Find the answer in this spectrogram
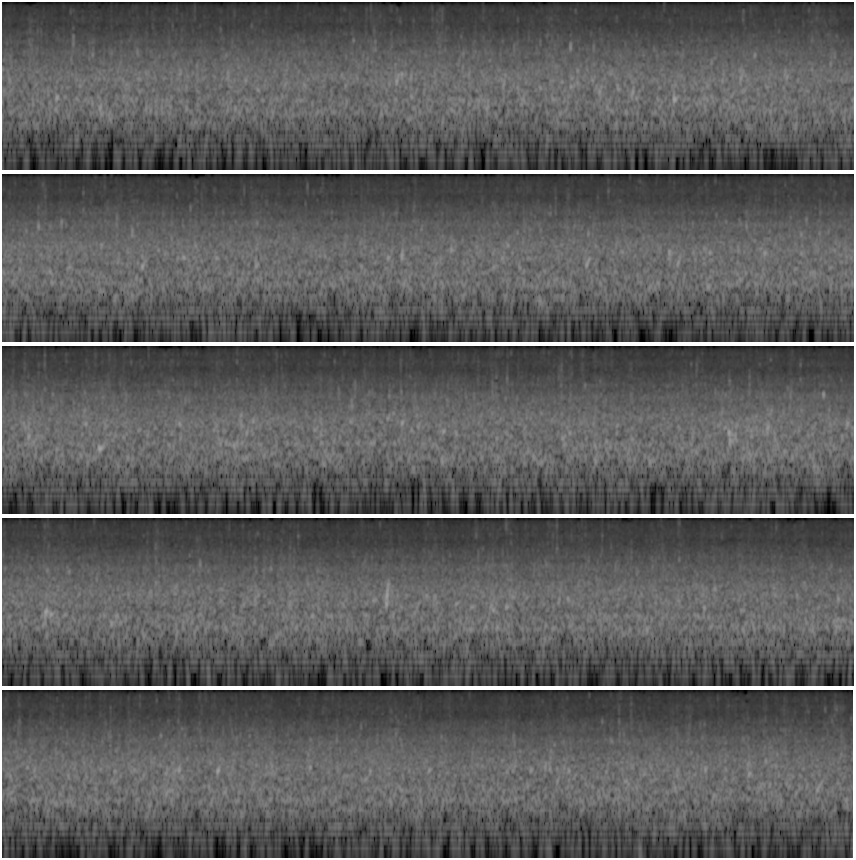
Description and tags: Small mountainous river with boulders, the water is quiet rippling and bubbling.
small, rippling, water, river, brook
